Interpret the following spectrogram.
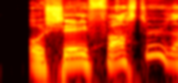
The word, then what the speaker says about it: O'Shaquie: O'Shea Foster? Is that how you say his name? O'Shaquie Foster? O'Shaquie.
